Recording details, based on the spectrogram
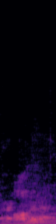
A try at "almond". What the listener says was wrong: No, it's not almond. It's almond. The L is silent.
